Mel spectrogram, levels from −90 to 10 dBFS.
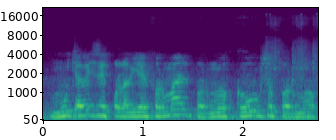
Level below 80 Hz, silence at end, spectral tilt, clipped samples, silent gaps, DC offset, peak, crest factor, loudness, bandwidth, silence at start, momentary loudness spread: -54 dBFS; 0 s; -10 dB/octave; under 0.1%; none; under 0.1%; -8 dBFS; 16 dB; -24 LUFS; 5.2 kHz; 0 s; 4 LU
